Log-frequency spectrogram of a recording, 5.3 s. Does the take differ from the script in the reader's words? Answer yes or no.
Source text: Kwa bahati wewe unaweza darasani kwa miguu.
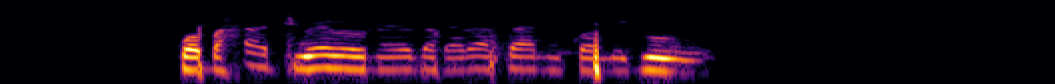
no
